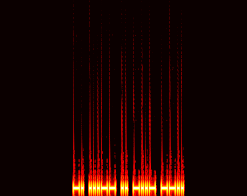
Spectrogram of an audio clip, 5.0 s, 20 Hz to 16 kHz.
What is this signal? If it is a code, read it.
Morse code, heard as a keyed tone, about 30 wpm, 700 Hz. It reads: N3IXZ
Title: USA Call Signs - 5 Characters - Repeated 2x - 30wpm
